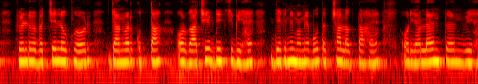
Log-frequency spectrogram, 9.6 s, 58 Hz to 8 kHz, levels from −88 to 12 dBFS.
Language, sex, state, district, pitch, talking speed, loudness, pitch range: Hindi, female, Bihar, Supaul, 215 Hz, 140 wpm, -28 LUFS, 205-220 Hz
